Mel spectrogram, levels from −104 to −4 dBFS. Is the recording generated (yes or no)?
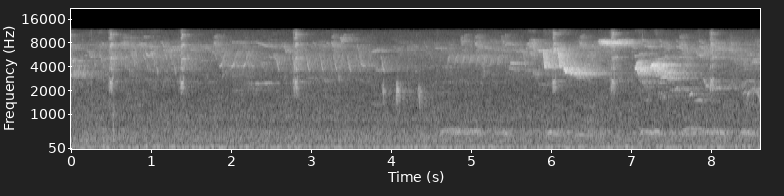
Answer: no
